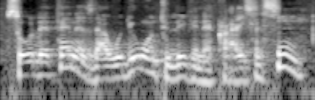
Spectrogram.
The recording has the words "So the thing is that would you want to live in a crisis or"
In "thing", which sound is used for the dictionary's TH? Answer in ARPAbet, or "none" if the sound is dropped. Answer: T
